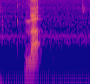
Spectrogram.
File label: "me", Chinese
